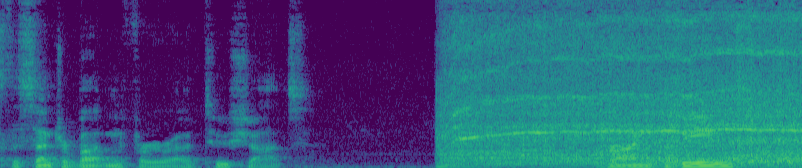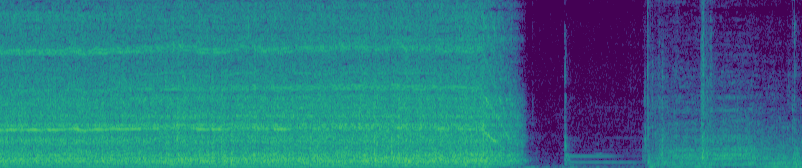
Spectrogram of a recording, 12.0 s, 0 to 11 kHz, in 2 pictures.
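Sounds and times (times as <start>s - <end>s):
coffee grinder whirring: 3.3s - 10.0s, 10.9s - 12.0s.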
